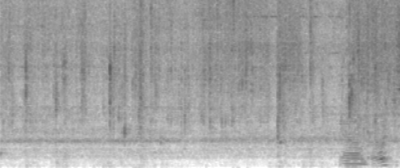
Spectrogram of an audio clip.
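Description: A tap runs steadily into a sink while a makeup brush is rinsed under it, a soft continuous splashing stream that swells and shifts near the end as hands move through the water.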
